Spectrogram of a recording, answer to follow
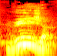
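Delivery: ভিশন as "vee-zhan", firmly said; English-style zh sound in ভিশন; zh in vision. Shown as a demonstration. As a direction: say ভিশন with a long vee and buzzed zh. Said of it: "তাহলে এইটা clear হয়েছে".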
